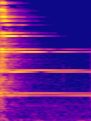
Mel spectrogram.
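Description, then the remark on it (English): A single bright clink of glasses touching in a toast, with a clear ringing tone that lingers and slowly fades over about a second. No talking. “On that note, cheers.”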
